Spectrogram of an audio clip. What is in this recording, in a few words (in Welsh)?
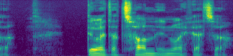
"ton", Welsh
